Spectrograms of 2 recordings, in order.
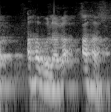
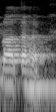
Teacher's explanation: जब हम इसको उच्चारण करेंगे तो कैसे करेंगे? प्रातः, बाद में शब्द के ह की ध्वनि आएगी। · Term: विसर्ग अयोगवाह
